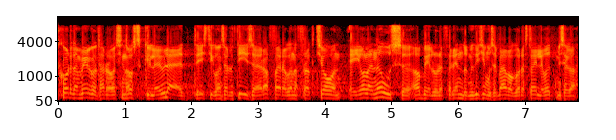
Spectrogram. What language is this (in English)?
Estonian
